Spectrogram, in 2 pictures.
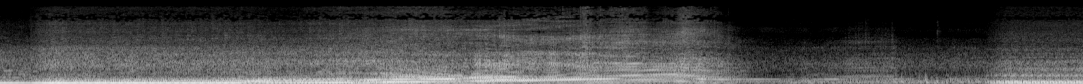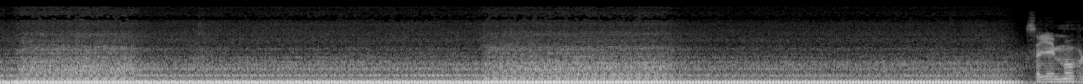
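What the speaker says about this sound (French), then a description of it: "Ah, ils viennent de démarrer le Montsori dehors." A Mansory-modified Mercedes G63 starts and pulls away outside a Dubai showroom: a deep engine rumble rises with revving, drops off, then settles into a steady loud drone close by, with people talking over it.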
